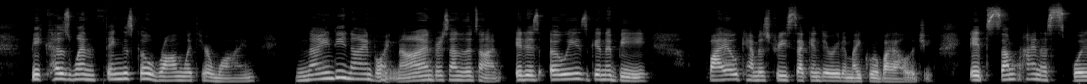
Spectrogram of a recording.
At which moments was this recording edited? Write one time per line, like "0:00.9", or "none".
0:01.0
0:02.8
0:09.2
